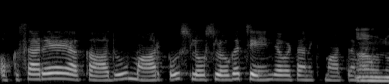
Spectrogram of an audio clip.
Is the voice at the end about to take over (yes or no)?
yes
